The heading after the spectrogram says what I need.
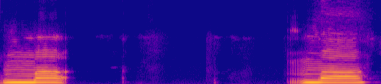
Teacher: oh, ما ما Yeah, meme has fatha next to its alif with the small mud. So ma will be stretched for 2 seconds.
